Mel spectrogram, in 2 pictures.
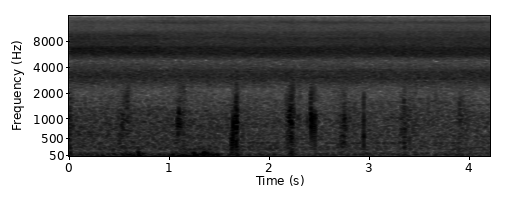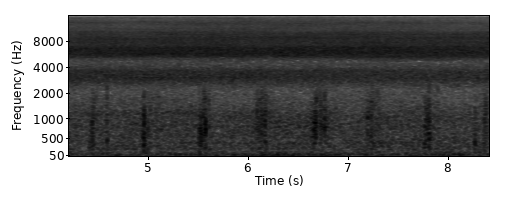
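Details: Cicadas in full chorus among olive trees on a mountain hike in the lower Sierra Llana near a town, on a cloudy day in a very hot week: a steady, high, hissing drone without pause, over crunching footsteps.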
